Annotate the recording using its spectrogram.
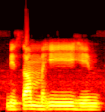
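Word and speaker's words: بِأَسْمَاعِهِمْ: লাহু লা যাহাবা বিসামইহিম, বিসামইহিম, এটা আমাদেরকে হলকের মধ্যখান থেকে উচ্চারণ করতে হবে।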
